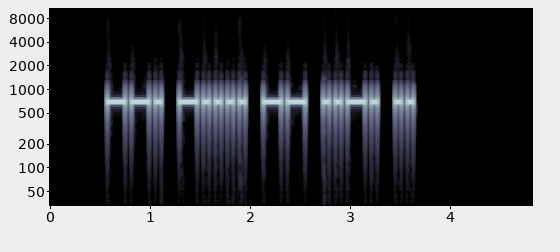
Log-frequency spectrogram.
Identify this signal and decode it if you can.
Morse code, heard as a keyed tone, about 20 wpm, 700 Hz. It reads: G6MFI
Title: DXCC-100 Call Signs - 5 Characters - 20wpm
